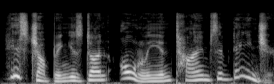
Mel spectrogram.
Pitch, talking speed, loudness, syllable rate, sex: 200 Hz, 195 wpm, -16 LUFS, 5.1 syllables/s, male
